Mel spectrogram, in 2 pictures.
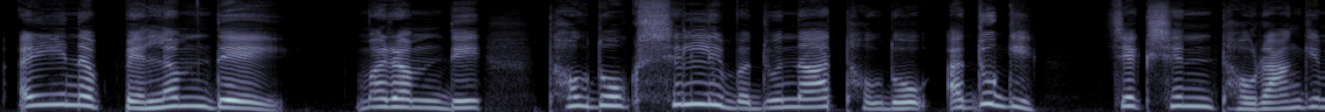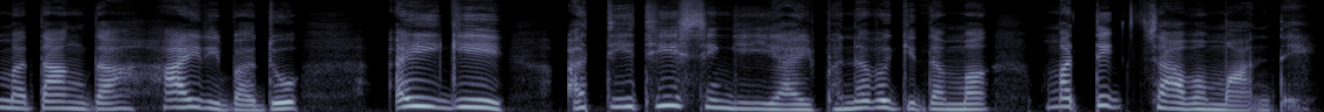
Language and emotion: Manipuri, sad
